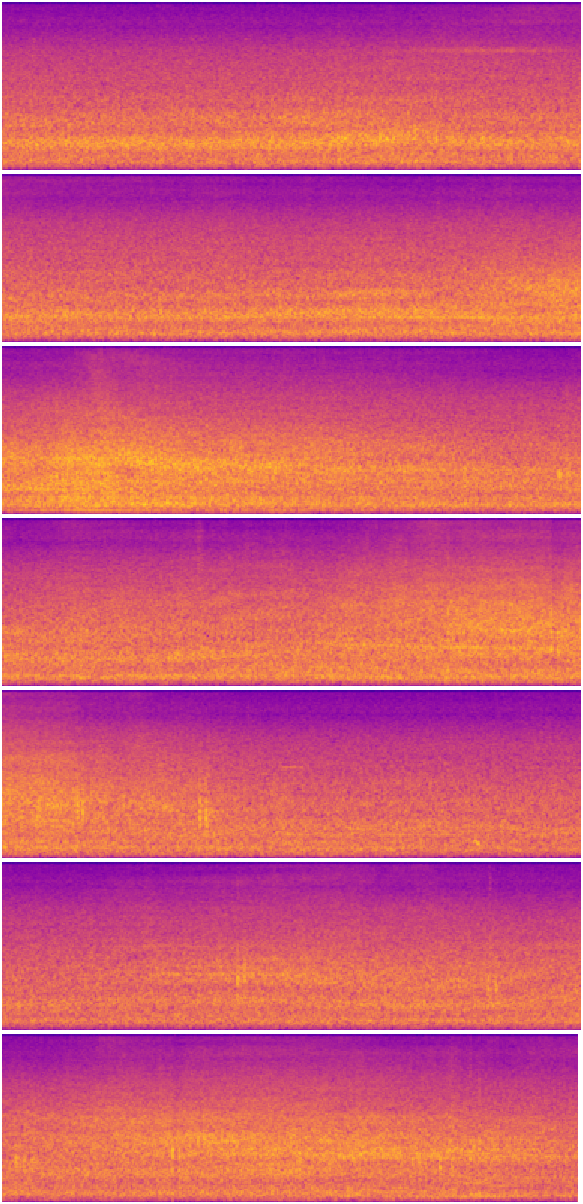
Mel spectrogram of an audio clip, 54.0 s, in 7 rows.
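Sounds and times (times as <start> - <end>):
distant freight train rumbling: 0.0 - 54.0.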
